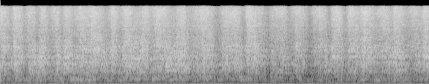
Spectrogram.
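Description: A dishwasher tablet scrubbed rapidly back and forth over the greasy floor of an oven, making loud, continuous gritty rubbing strokes.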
